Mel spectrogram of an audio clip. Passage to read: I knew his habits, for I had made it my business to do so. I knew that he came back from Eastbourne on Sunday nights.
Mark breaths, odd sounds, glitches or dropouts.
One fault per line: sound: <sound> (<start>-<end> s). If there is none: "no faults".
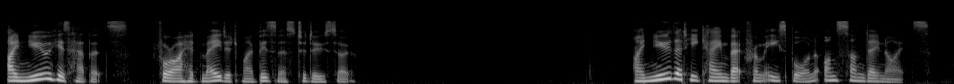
no faults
